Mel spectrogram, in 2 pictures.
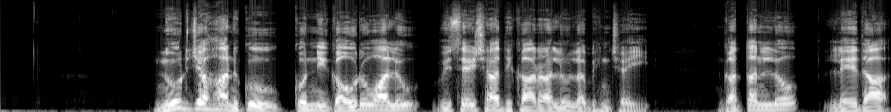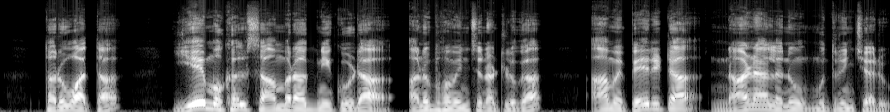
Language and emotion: Telugu, neutral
